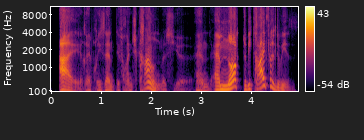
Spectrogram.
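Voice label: French male, voice; Pirates Of The Caribbean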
